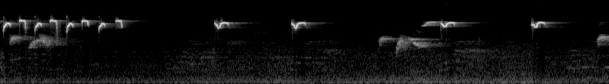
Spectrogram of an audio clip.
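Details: Scarlet-backed flowerpecker lure call: a rapid burst of seven thin, very high ticking chirps, then spaced single sharp high notes about every second, mixed with lower, slurred twittering notes in a quiet setting.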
